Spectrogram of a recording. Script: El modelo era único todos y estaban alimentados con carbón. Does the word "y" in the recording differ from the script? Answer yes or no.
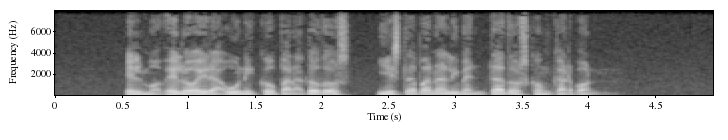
no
